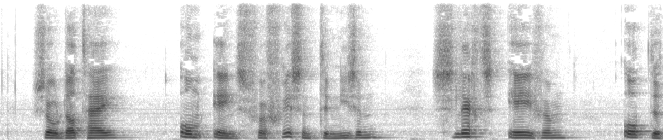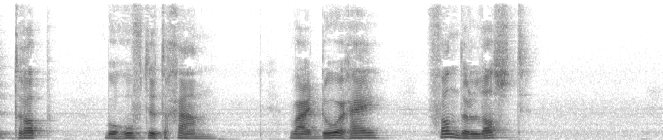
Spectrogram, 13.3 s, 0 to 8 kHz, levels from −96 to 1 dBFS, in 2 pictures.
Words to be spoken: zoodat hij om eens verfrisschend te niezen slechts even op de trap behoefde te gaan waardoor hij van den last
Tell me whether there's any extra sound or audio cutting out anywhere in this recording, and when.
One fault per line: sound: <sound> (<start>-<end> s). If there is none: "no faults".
no faults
